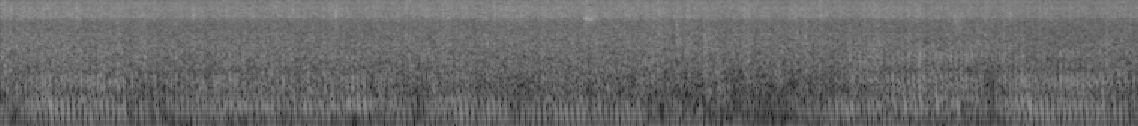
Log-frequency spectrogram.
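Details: On a rainy night, a cat purrs contentedly while someone reads nearby. A deep, continuous rumble pulses with each breath, rising and easing every couple of seconds against steady background rain hiss.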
